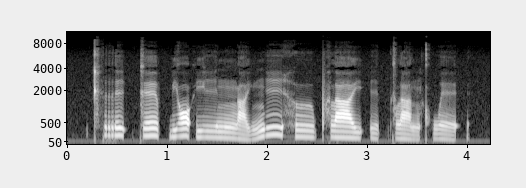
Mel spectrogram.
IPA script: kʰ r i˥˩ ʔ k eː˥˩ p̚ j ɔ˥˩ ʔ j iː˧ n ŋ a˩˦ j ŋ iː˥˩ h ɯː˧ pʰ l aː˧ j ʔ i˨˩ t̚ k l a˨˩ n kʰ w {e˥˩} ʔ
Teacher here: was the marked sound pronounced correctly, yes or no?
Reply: no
